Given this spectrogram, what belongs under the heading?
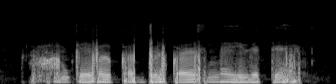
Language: Hindi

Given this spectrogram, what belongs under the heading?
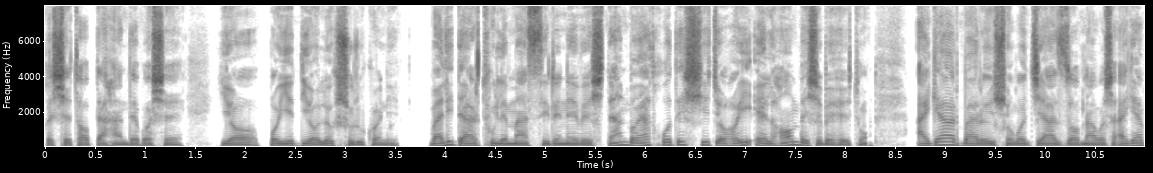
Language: Persian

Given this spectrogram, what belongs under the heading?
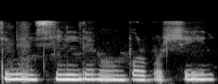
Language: Chakma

